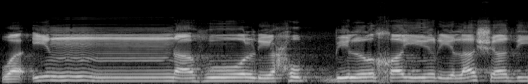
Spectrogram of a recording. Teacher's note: Inna adalah gunnah karena nun yang bertasydid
